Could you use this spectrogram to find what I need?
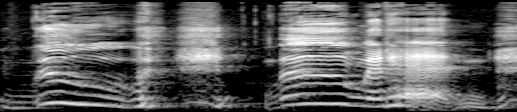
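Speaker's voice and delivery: high, drawn-out mock yell; imitated screaming. Drunk who just kept at it, mock screaming. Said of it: "he's just screaming".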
